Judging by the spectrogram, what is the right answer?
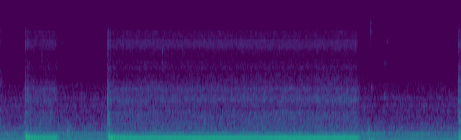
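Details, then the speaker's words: Dishwasher after fitting a new drain pump, water added and drain selected: steady low hum about five seconds, then stops cleanly, no rattle or grinding, tub left dry. Normal drain pump operation. "And yep, guess what, everybody? It is draining as I speak. Sucking all that water out."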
